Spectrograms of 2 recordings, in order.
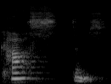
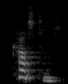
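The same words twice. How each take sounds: First: "Customs" split, as "cas ... tems". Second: "Customs" in one go, as "castems"; natural-speed U as A. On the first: Teacher breaks down Customs for learners, U as A. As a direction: say Customs in two soft parts, O reduced. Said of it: "Le U se prononce comme si c'était un A". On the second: Teacher repeats Customs whole, U as A. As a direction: say Customs quickly, higher and softer. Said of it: "le O comme un E". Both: Shown as a demonstration.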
